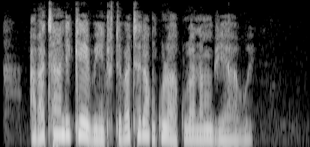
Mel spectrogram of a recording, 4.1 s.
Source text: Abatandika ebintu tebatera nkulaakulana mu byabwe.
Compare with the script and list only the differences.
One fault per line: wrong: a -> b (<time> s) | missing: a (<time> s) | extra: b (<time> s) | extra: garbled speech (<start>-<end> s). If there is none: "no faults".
no faults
